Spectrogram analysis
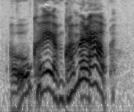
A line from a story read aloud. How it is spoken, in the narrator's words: I made the old man shout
